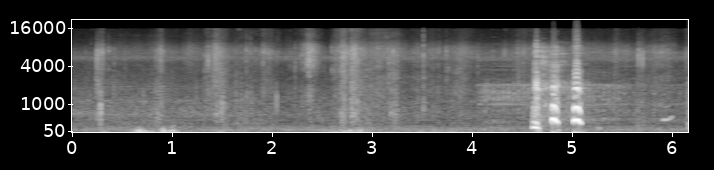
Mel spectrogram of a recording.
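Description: Faint footsteps and rustling on leafy forest ground, then a man's short laugh, three loud bursts, near the end.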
